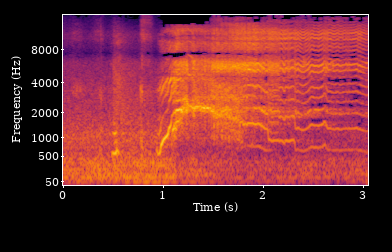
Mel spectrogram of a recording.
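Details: Newborn crying loudly 30 seconds after birth: a brief whimper, then a loud, high, sustained cry showing vigorous breathing.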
